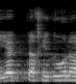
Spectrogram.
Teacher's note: خاء کو پر پڑھیں گے، حروف مستعلیہ میں سے ہے، ذو میں واو مدہ ہے، اسے ایک الف کے برابر کھینچیں گے۔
